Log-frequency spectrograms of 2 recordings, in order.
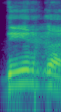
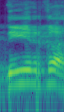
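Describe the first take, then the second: Both takes have the same delivery.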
